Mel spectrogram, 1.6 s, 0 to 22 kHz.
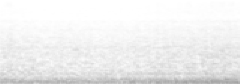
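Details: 2000 GMC Sierra 2500HD, new copper-nickel rear brake lines and fresh differential fluid, on stands in drive, two-wheel drive, rear wheels spinning: smooth even low drone, no whine, clunk or grinding; drivetrain normal.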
